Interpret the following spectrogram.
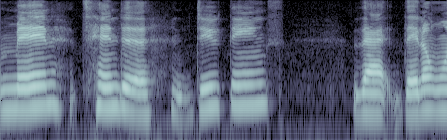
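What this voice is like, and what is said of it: Usual voice. Nothing is said of it.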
